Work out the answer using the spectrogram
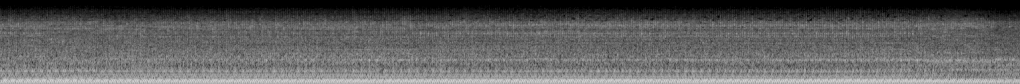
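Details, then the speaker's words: Twin-turbo Subaru low-mount setup, started seven to eight hours after applying sealant: loud steady idle with quick puffing tick about three a second; exhaust leak at idle, suspected at headers or 50 mm wastegate, not confirmed. "do have another leg kind of sounds like it's actually coming from the headers uh if it's not the headers it's definitely that 50 millimeter wastegate"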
